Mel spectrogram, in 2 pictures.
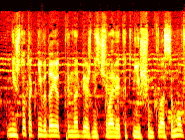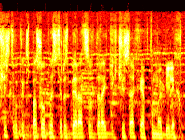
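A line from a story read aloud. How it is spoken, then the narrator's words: Quick addition. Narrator (Russian): быстро добавил Марковин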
